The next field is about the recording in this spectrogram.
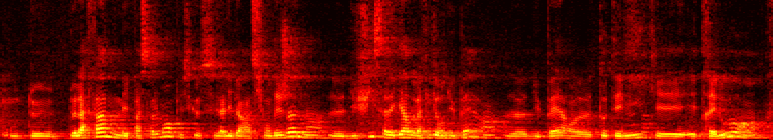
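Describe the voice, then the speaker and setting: A man speaking at a conference, emphatic and animated, tagging his points with little asides. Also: medium pitch, brisk, few pauses, crowd noise. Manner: emphatic, peppers speech with tag words. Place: conference hall. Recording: echoey room.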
